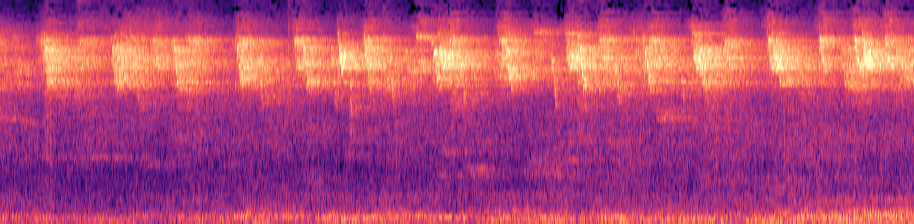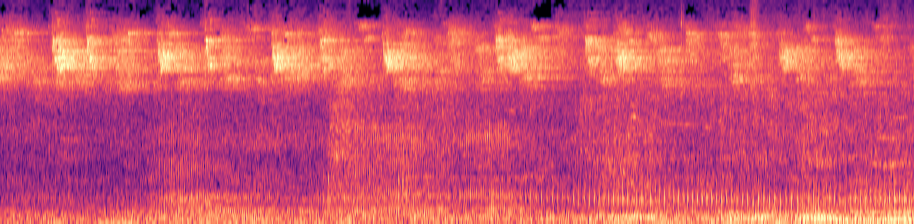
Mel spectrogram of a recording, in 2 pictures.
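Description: A small bird chirping over and over, about two short high chirps a second. A low rumble of street traffic grows louder in the second half.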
